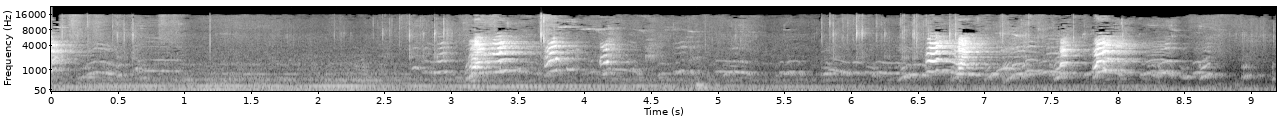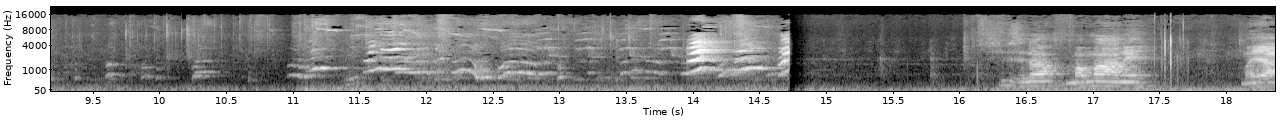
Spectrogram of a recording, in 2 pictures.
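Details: German Shepherd giving short, sharp barks in scattered bursts, around three, seven, eight, fourteen and seventeen seconds, with brief whining yips between them over a low steady background hum.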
